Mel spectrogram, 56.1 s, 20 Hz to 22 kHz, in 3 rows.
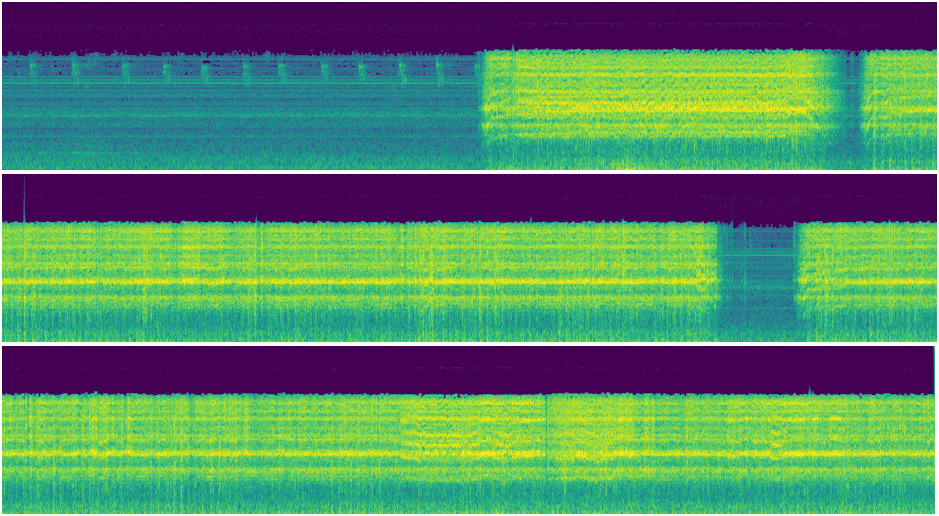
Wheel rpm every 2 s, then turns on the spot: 0, 0, 0, 0, 10, 190, 210, 210, 80, 230, 230, 230, 230, 240, 230, 230, 110, 110, 230, 230, 230, 240, 230, 220, 220, 230, 230, 230.
none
